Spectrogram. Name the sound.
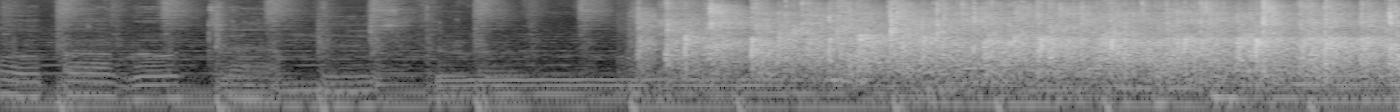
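applause sound effect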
